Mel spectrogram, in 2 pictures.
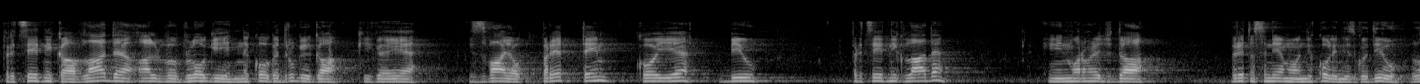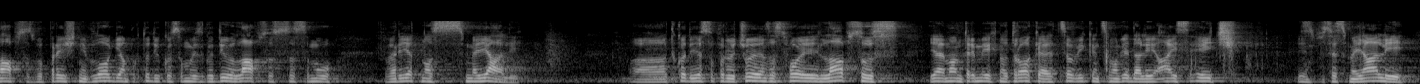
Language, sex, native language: Slovenian, male, Slovenian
